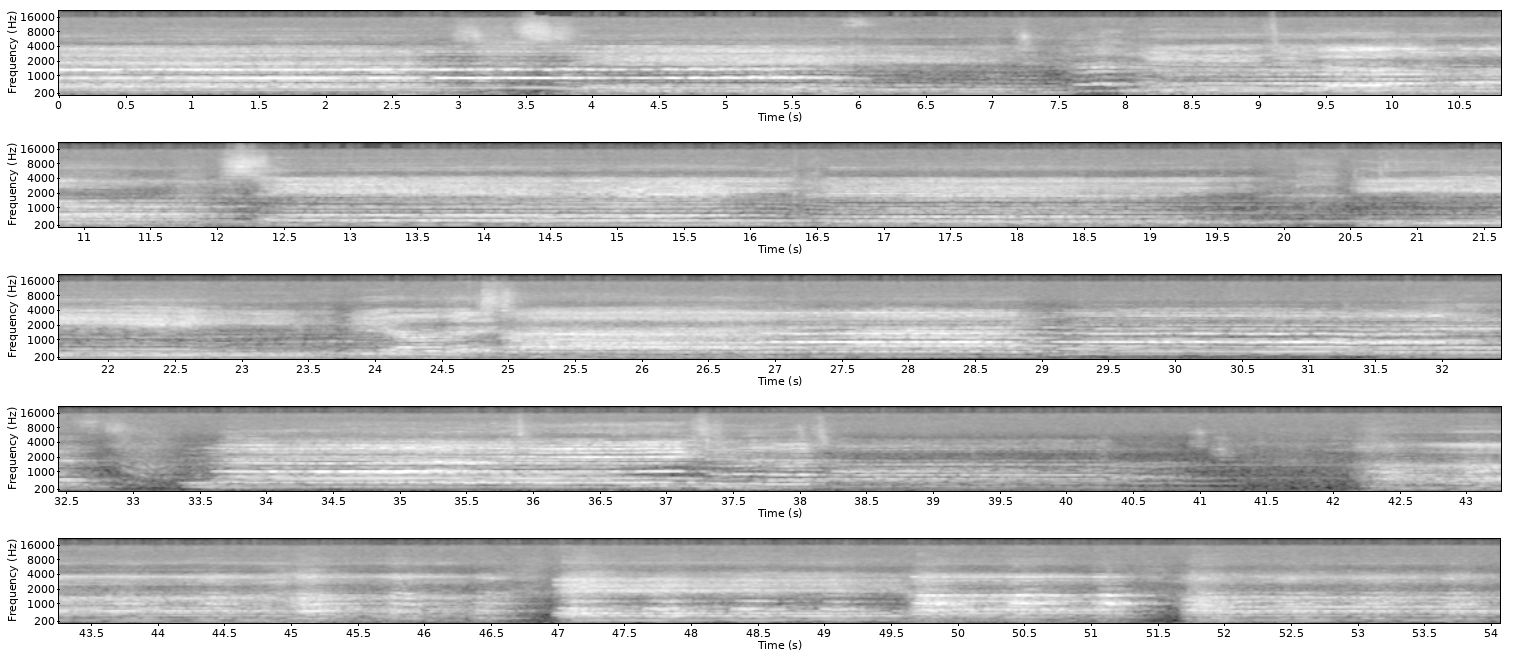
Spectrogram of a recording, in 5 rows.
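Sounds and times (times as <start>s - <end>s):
choir singing sustained chords: 0.0s - 54.0s.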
